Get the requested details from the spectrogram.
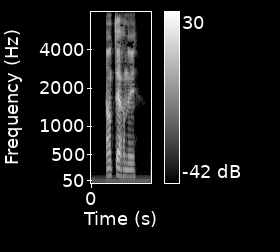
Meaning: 1. to intern, to imprison 2. to section (in a psychiatric ward)
- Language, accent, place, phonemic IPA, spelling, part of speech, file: French, France, Lyon, /ɛ̃.tɛʁ.ne/, interner, verb, LL-Q150 (fra)-interner.wav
